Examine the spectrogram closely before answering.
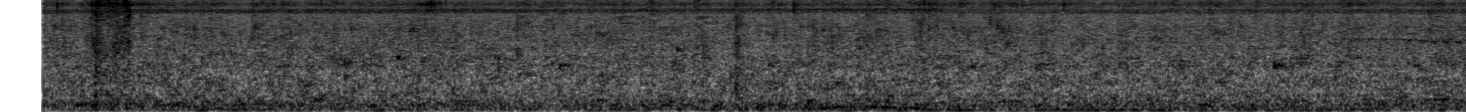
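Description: Steady rushing of a flood-swollen river's flowing water, with a thin, high, steady tone above it and a brief knock about half a second in.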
